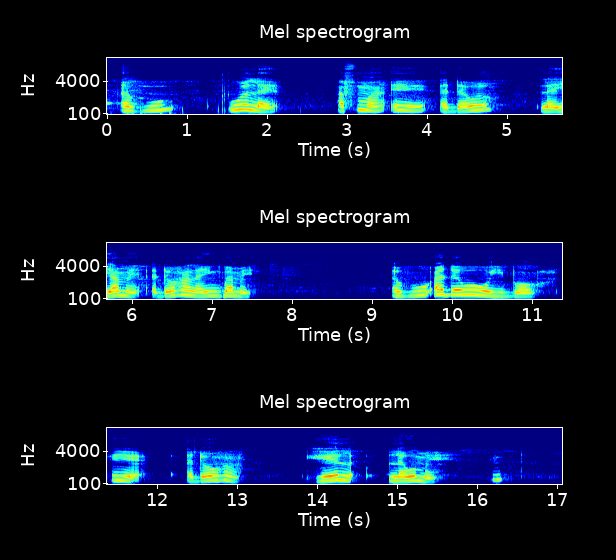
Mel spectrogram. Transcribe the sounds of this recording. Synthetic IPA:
e˨vu˦ | wo˦lɛ˨ | a˨fi˦mã˨e˦jeː˦˨ɖɛ˨wo˦ | lɛ˨ja˦mɛ̃˨ḛ˨ɖɛ˨wo˦ɦã˦la˨ɲĩ˦ɡ͡ba˦mɛ̃˨ | e˨vu˦a˨ɖe˦wo˦wɔ˨ji˨bɔ˨ | e˦je˦ | ɛ˨ɖɛ˦wo˦ɦã˦ | ɣe˦ | lɛ˨wo˦mɛ̃˨

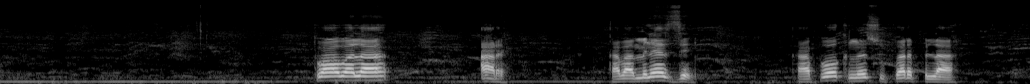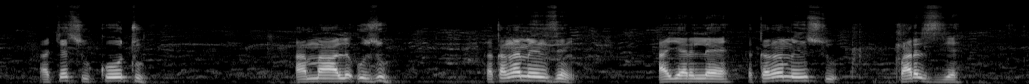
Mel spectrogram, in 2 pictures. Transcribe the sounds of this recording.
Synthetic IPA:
pɔ˦βa˦la˦ | a˨ɾɪ̰˨ | ka˨ba˨mɪ˦nɛ˦zɪ˨ŋ | ka˨pɔ˦kɨ˨ŋa˦su˨k͡pa˦ɾɨ˦pɨ˨laː˦ | a̰˨t͡ʃɛ˦su˨koː˦tu˨ | a˨maː˨lɨ˨ʔo˨zu˦ | ka˨ka˨ŋa˦mɪ˦n˦zɪ˨ŋ | a˨jɛ˨ɾɪ˨lɛː˦ka˨ka˨ŋa˦mɪ˦n˦su˨ | k͡pa˨ɾɪ˦zi˨jɛ˨

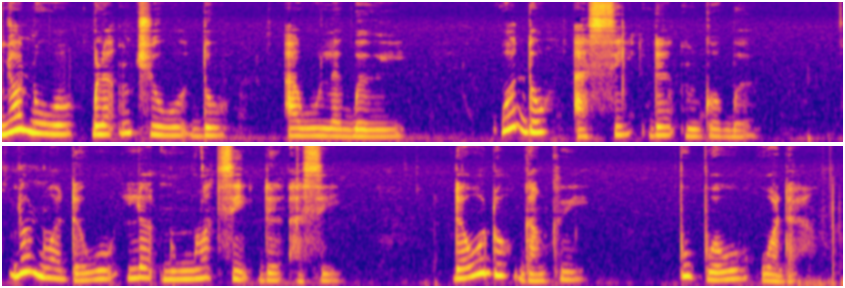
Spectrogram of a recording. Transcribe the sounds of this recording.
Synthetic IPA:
ɲɔ̃˦nũ˦wo˦k͡plə˦ŋũ˦t͡ʃu˦wo˦d̪o˦ | a˨wo˨lə˨ɡ͡bə˨ɣi˦ | wo˦d̪o˦ | a˨si˦ɖə˦ŋ̩˦ɡɔ˦ɡ͡bə˦ | ɲɔ̃˦nũ˦a˨ɖə˨wo˦lə˦nũ˦ŋlɔ̃˦t̪i˦ɖə˦a˨si˦ | ɖə˨wo˦ɖo˦ɡa˨m˨ki˦ | b̥u˦bu˨a˨wo˦wɔ˨ɖa˨

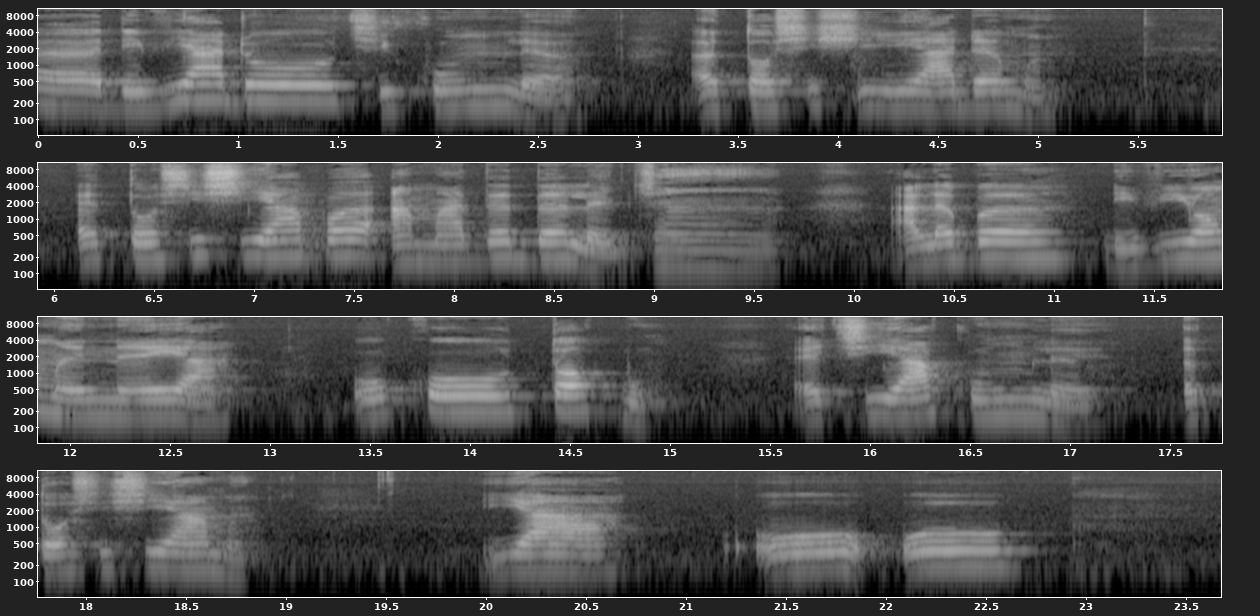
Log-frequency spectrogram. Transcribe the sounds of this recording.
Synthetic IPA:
ə˨ɖe˨vi˦a˨ɖo˦t͡ɕi˨ku˦mlə˨ | ə˨t̪ɔ˦si˦ʃi˦a˨ɖə˦mə̃˨ | ə˨t̪ɔ˨ʃi˦ʃi˦a˨ɸə˦a˨mã˨d̪ə˦d̪ə˦lə˨d͡ʒã˨ | a̰˨lə˦bə˦ɖi˨vi˦jɔ˦mə̃˨nɛ̃˨˦ja˨ | wo˦ko˦wt̪ɔ˦k͡po˨ | ḛ˨t͡ɕi˦a˦ku˦m˦lə˨ | ə˨t̪ɔ˨ʃi˦ʃi˦a˦mə̃˨ | ja˦ | o˦wo˦

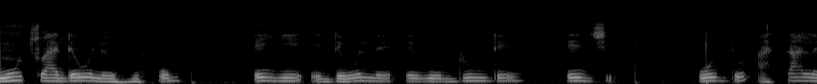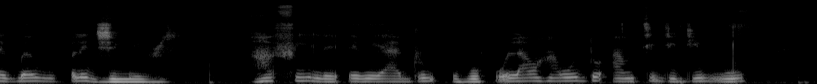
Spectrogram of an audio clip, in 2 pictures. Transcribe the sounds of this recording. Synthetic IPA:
nũ˦o˦t͡ʃo˦a˨ɖe˦wo˦le˨βo˨ɸo˦m | e˦je˦ḛ˨ɖe˨wo˦le˨e˨ɣe˨ɖu˦mɖe˦ | e˦d͡ʒi˦ | wo˦d̪o˦a˨t̪ã˦le˨ɡ͡be˦wu˦ɸk͡ple˦d͡ʑi˨me˨wi˨ | ɦã˦fi˦le˨e˨ɣe˨a˨ɖu˦mβo˨ɸo̰˦la˦wo˦ɦã˦wo˦d̪o˦ʔa˨ŋũ˨t̪i˦di˨di˦wu˨wo˦

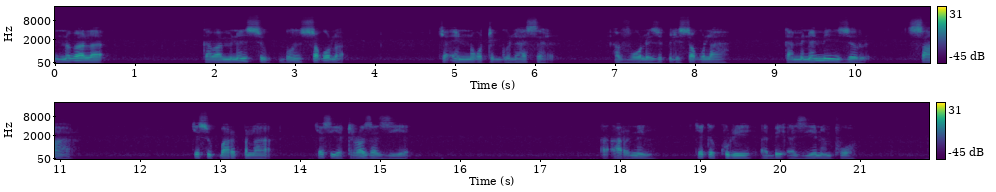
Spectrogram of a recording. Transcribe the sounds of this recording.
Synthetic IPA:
nʊ˦ba˦la˦ | ka˨ba˨mɪ˨na˦n˦su˨bʊ˦n˦sɔ˦ɡʊ˦la̰˨ | t͡ʃɛ˦ʔɪ˦n˦nʊ˦ɣʊ˦tɪ˦ɡo˨laː˦sɛ˨ɾɪ̰˨ | a˨vʊ˨lɪ˨zʊ˦pi˨lɪ˨sɔ˦ɡʊ˦laː˦ | ka˨mɪ˨na˦mɪ˦nzo˨ɾɪ̰˨ | saː˦˨ɾɪ˨ | t͡ʃɛ˦su˨k͡pa˨ɾɪ˦pɪ˨laː˦ | t͡ʃɛ˦sɪ˦jɛ˨tɪ˨ɾa˦za˨zɪ˨ɛ˨ | a̰˨ʔa˨ɾɪ˨nɪ˦ŋ | t͡ʃɛ˦ka˨ku˦ɾe˦a˨be˦ʔa˨zi˨jɛ˦na˦mpʰʊ˦ɔ˦

